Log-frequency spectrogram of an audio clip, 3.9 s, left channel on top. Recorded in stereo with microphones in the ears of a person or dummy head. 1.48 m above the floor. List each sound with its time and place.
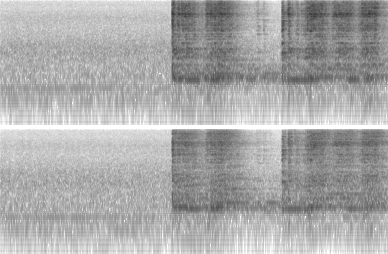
1.7 s sawing: 30° left (ahead or behind), 1.3 m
